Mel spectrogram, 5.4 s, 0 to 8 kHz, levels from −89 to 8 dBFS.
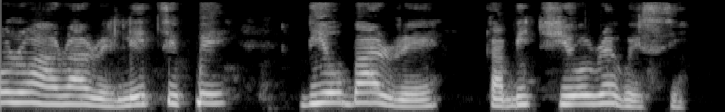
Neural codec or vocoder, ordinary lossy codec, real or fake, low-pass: vocoder, 44.1 kHz, 128 mel bands, Pupu-Vocoder; MP3, 48 kbps; fake; 7.2 kHz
